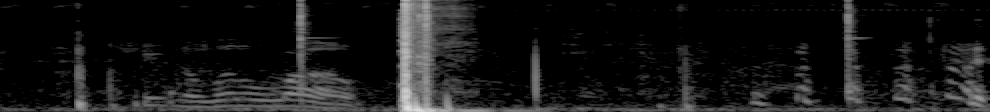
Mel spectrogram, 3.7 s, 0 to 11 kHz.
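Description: A single sharp shot from a suppressed 300 Blackout rifle firing Freedom Munitions Hush 220 grain subsonic rounds, a short muffled crack with a brief tail, set among scattered quiet talk and small handling noises outdoors.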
